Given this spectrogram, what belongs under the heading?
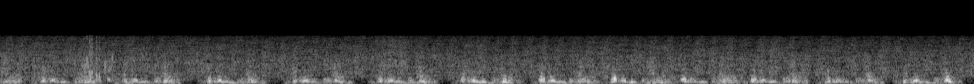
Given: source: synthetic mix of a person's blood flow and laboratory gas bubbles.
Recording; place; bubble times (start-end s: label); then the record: Doppler ultrasound of blood flow; precordium
0.82-1.20 s: bubbles
From the record:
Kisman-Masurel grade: 111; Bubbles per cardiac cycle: 1 to 2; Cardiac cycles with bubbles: 1 to 10%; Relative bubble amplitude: barely perceptible (0.100 to 0.250); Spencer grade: 1 (occasional bubble signal discernible with the cardiac motion signal, with majority of cardiac periods free of bubbles); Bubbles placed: anywhere in the cardiac cycle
